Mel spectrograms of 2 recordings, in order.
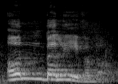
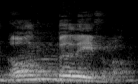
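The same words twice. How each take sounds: Both takes have the same delivery.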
